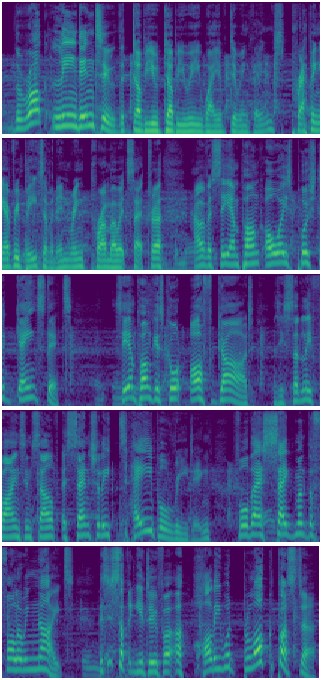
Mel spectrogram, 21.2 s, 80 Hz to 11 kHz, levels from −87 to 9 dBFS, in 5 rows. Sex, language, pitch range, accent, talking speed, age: male, English, 140-215 Hz, British, 155 wpm, 30-49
